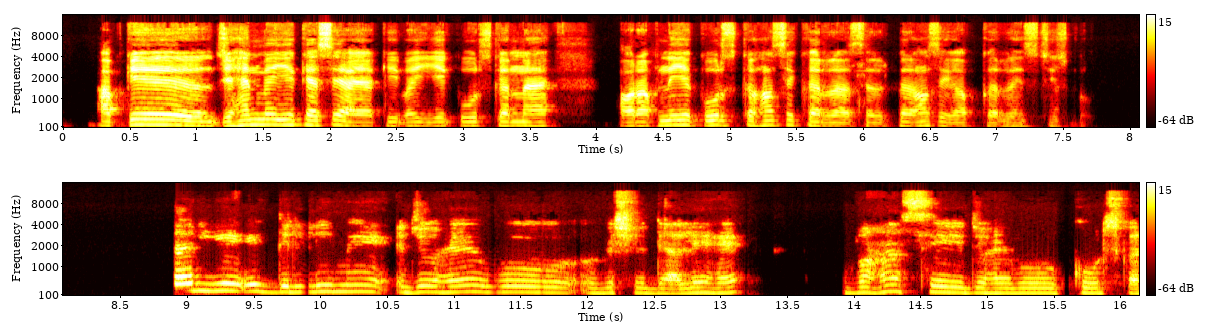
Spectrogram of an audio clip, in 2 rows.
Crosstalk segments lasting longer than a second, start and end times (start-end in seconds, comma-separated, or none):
none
